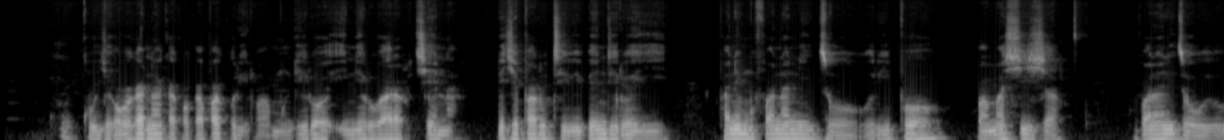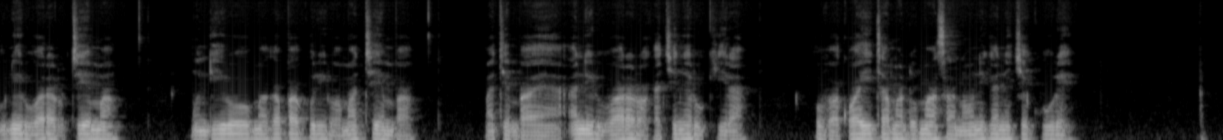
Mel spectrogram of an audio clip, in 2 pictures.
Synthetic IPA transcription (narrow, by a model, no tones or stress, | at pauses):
kud͡ʒakakwakanakakwakapakurirwamundiro̞ʔine̞ruʋaɾarut͡ʃe̞na | ne̞t͡ʃe̞paɾutiripe̞ndiɾo̞iji | pane̞mufananid͡zo̞uripo̞ | wamaʃiːʒa | mufananid͡zo̞ujuːne̞ɾuʋaɾarute̞ːma | mundiro̞makapakurirwamatʰe̞ːmba | mate̞mbaːjaʔa̰ne̞ruʋaɾarwakat͡ʃe̞ne̞ɾukʰiːɾa | kub͡vakwaitamaɗo̞masaːnoːnekane̞t͡ʃe̞kuːɾe̞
